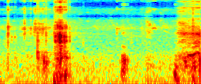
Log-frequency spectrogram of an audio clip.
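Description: A light click about half a second in, then a man's quiet, startled 'oh' as he reacts.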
